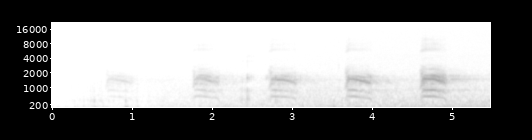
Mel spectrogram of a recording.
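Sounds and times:
crow cawing: 0.7s - 1.1s, 1.8s - 5.3s.

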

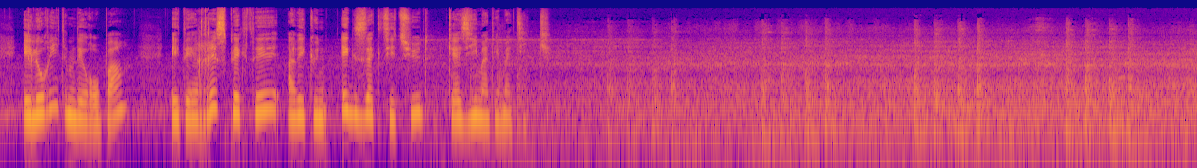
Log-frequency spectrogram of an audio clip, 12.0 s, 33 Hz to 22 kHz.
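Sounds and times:
speech: 0.2s - 5.6s
suburban train wheels clattering over rail joints: 4.3s - 11.9s.

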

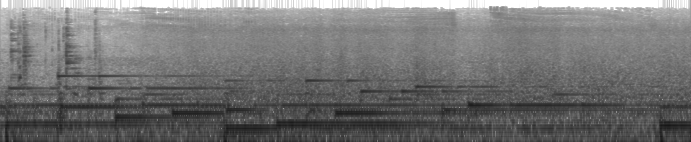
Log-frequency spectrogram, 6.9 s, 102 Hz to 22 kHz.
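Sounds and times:
ocean waves: 0.0s - 6.9s
sustained shifting musical tones: 0.0s - 6.9s.

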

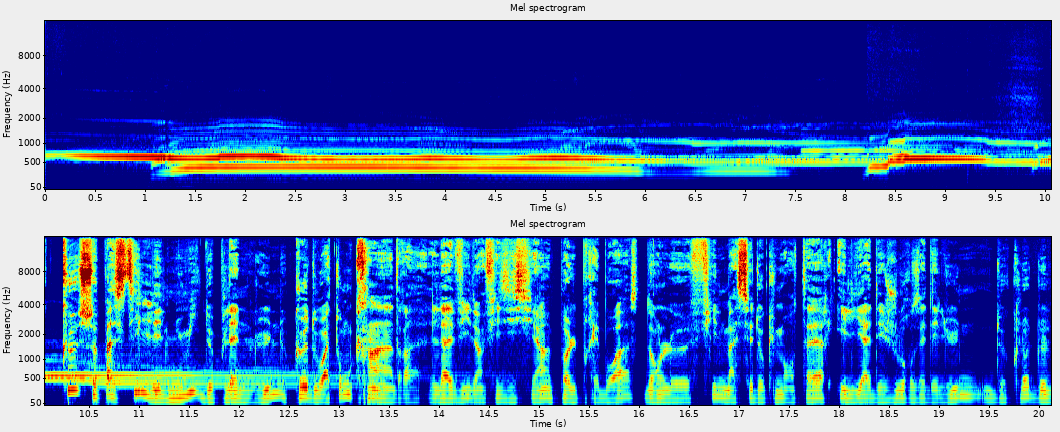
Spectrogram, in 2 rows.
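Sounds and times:
dogs or wolves howling in chorus: 0.2s - 14.1s
speech: 10.3s - 20.1s.

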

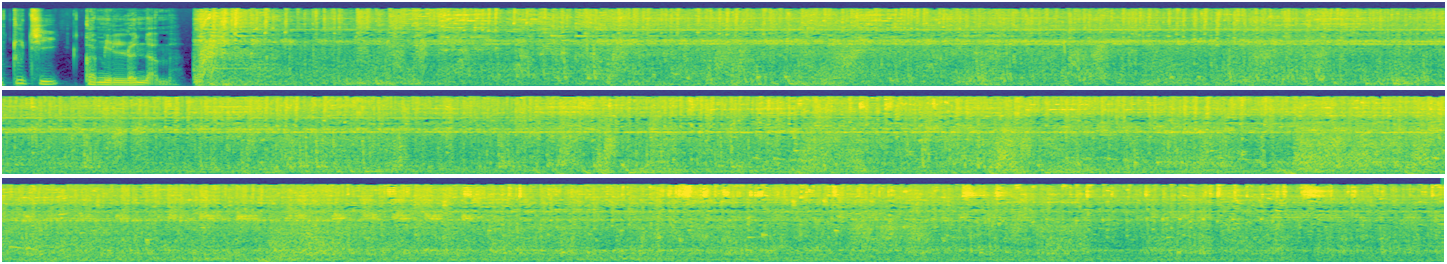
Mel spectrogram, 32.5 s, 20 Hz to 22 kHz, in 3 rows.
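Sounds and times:
speech: 0.1s - 1.7s
glass breaking crashes: 1.4s - 32.4s
glass clinking: 1.5s - 32.4s
sustained ringing glass tones: 1.5s - 32.4s.

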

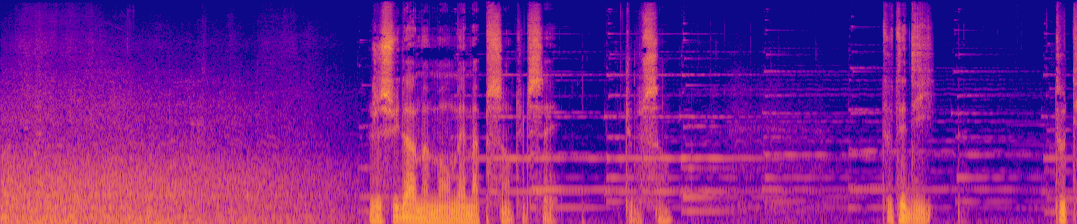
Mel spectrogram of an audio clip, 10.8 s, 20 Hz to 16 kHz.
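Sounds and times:
metro train in motion heading toward Percy-Clamart military hospital: 0.0s - 5.6s
speech: 3.7s - 5.7s, 6.3s - 6.9s, 8.8s - 9.4s, 10.6s - 10.7s.

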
